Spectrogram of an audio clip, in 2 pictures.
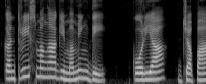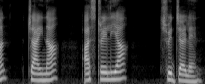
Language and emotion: Manipuri, neutral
